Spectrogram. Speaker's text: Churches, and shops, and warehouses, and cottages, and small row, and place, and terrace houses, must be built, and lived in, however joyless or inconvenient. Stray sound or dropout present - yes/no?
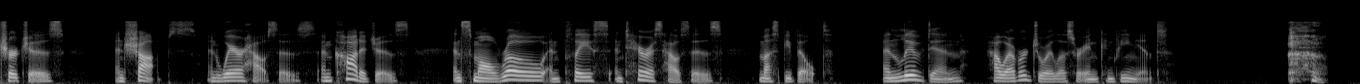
yes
